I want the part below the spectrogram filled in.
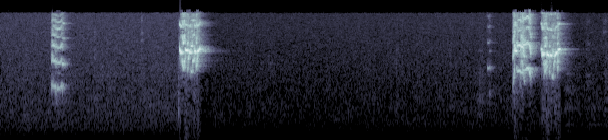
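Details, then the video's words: Chirping rosy-faced lovebird during a leisurely afternoon, giving short, shrill, grating chirps spaced a second or more apart: one thin call, one louder rasp, then a quick double chirp, with quiet between. "Lovebird Chirping Sounds"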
